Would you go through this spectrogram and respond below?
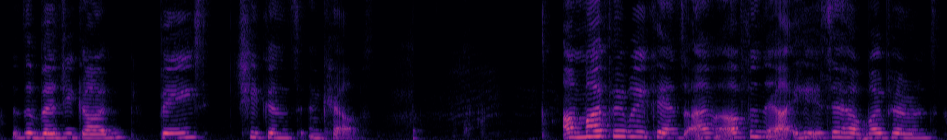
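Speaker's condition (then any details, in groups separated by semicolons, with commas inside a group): Cerebral palsy; affects walking and speech, dribbling, falls; mild, lives independently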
